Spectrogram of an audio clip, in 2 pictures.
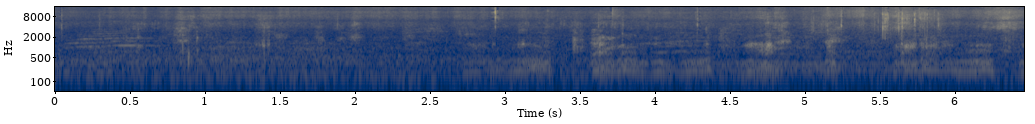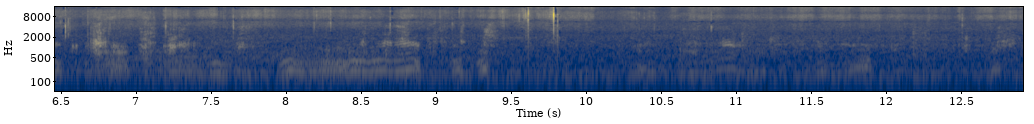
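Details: Schnauzer and beagle wrestling in play, giving rough, throaty growls and snorting grunts in uneven bursts, with scuffling and thumps of their tussle between the noisier moments.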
